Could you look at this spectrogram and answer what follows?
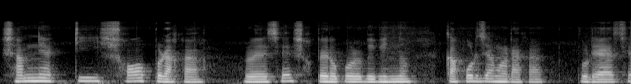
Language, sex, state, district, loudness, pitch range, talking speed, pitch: Bengali, male, Odisha, Khordha, -18 LUFS, 120-145 Hz, 125 wpm, 130 Hz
